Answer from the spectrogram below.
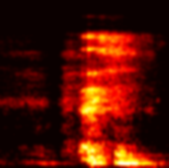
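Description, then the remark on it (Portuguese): A young man sneezes once nearby, a sudden loud burst after a brief quiet intake, trailing off within about a second. “Não, o rapaz é tá espirrando aqui do meu lado.”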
